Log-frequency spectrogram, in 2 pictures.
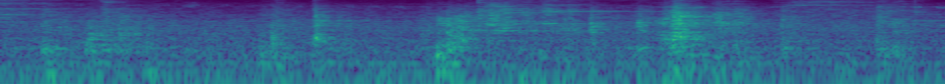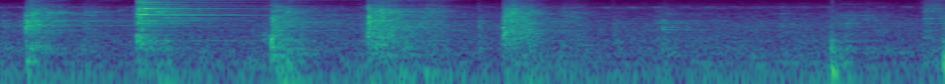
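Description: Express train running at speed: a steady rumble of wheels on rail, broken by irregular sharp clacks as the wheels cross rail joints.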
